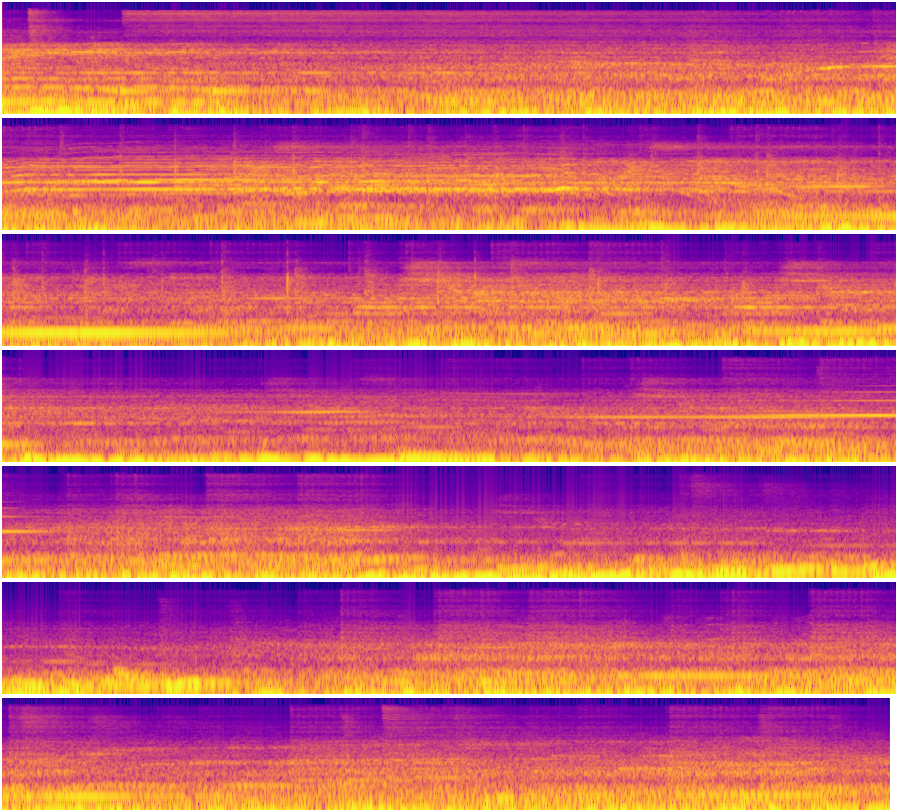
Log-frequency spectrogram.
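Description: Live synthpop band playing through a venue PA: a steady, heavy bass beat under synth lines, with a male singer.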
